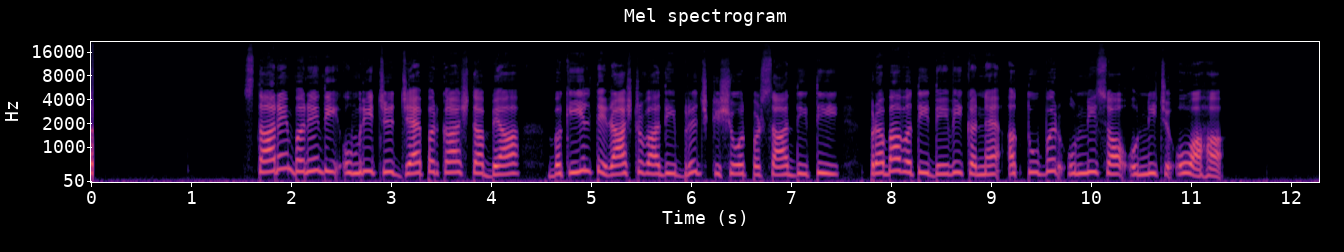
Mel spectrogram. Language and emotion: Dogri, neutral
